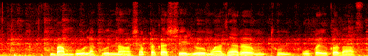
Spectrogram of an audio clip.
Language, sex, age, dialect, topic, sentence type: Marathi, male, 25-30, Northern Konkan, agriculture, statement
